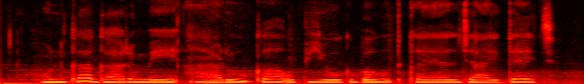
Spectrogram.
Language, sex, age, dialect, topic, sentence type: Maithili, female, 36-40, Southern/Standard, agriculture, statement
